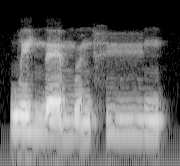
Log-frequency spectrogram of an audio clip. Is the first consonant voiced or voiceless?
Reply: voiced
